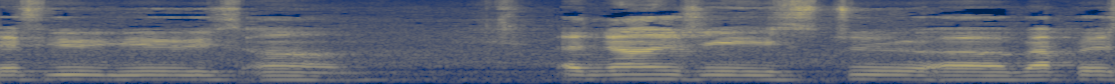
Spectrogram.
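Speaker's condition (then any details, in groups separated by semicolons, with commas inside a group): Tongue cancer surgery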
